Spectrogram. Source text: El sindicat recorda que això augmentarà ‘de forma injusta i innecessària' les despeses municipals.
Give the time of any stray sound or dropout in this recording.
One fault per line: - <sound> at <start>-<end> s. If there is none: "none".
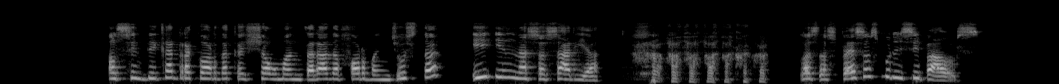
- laugh at 6.2-7.8 s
